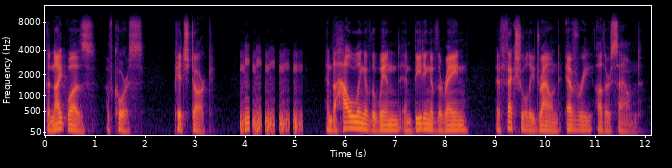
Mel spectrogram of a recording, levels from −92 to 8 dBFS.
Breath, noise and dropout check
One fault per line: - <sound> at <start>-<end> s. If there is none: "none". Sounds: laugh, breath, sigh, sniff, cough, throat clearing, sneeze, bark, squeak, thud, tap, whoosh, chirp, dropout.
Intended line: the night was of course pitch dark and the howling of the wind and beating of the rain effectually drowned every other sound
- laugh at 3.9-5.2 s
